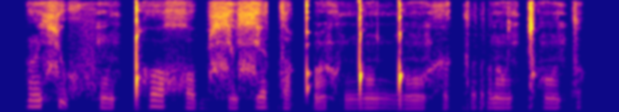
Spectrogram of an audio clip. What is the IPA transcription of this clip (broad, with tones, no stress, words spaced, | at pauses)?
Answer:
ə̃˦ɕṵ˦xfõ˨ ǃʰo˦χo˨b ɕə˨ ɕɛ˦tɛ˨qʼõ˨xŋ͡ǃɔ̃˦ ŋ͡ǃɔ̃˨xə˨k rɔ̃˦ǀʰɔ̃˦t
